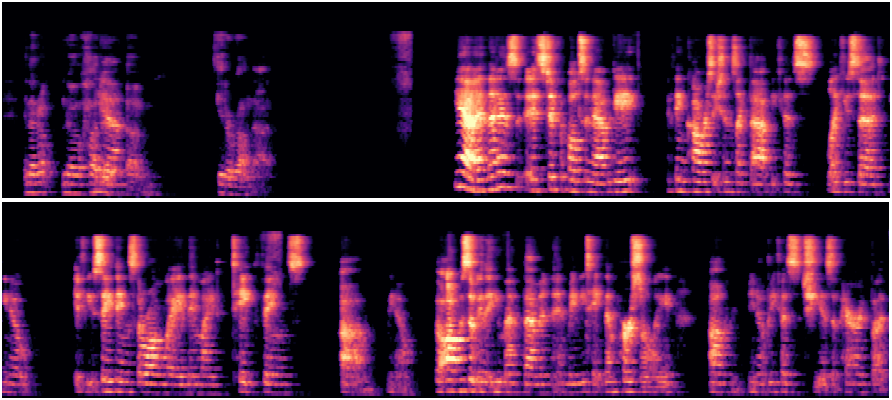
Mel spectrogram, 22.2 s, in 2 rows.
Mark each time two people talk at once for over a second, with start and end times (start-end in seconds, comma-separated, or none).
none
